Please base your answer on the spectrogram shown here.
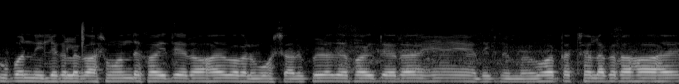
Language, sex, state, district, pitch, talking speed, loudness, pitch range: Hindi, male, Uttar Pradesh, Deoria, 145 Hz, 230 wpm, -26 LUFS, 140-145 Hz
